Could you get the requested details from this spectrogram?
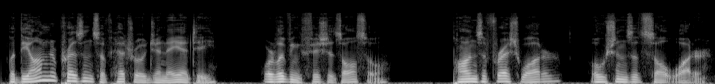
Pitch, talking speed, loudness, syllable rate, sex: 115 Hz, 125 wpm, -20 LUFS, 5.6 syllables/s, male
